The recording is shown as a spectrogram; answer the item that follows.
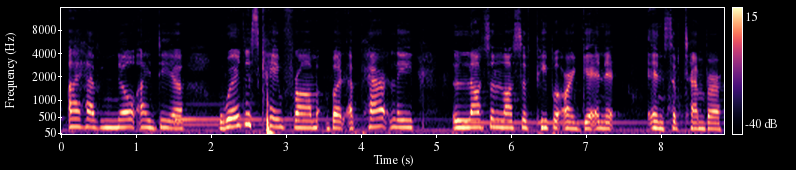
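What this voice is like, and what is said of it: Hoarse, sick-sounding voice. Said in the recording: “I sound hoarsey, I am sick”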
